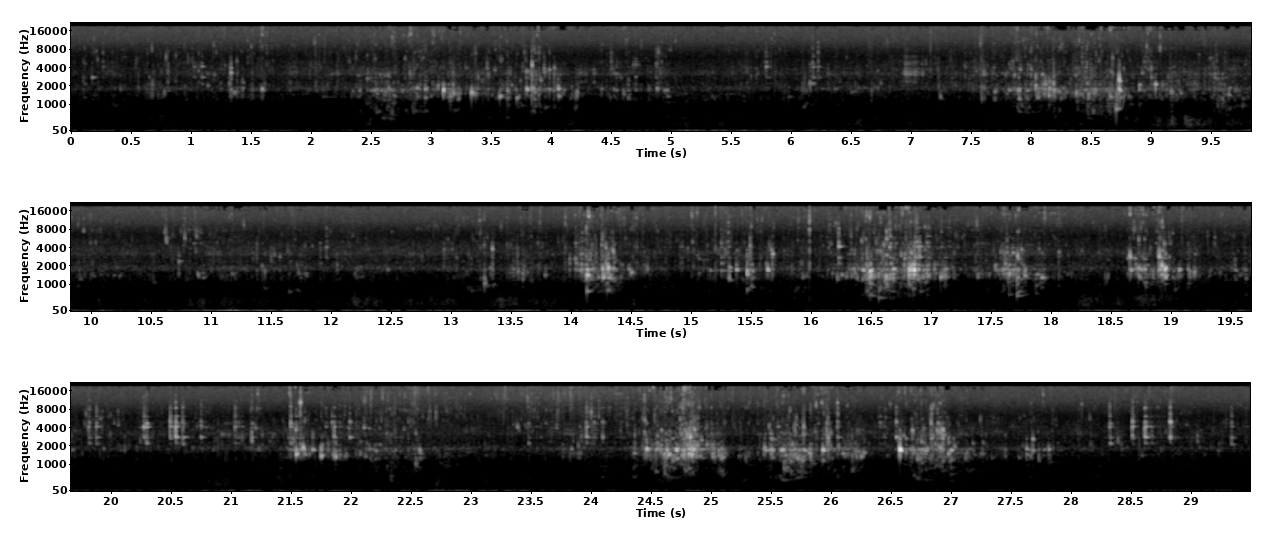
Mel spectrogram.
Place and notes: Dusetos, Lithuania, Sartai lake underwater listening
Hydrophone under the bridge on Sartai lake
Utenos apskritis, Lietuva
